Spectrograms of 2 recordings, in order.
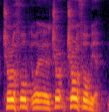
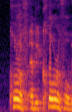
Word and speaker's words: Chorophobia: Chorophobia. No, that's not the right way to pronounce that. Chorophobia would be the correct way to pronounce that. Chorophobia. C-H-O-R-O phobia.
